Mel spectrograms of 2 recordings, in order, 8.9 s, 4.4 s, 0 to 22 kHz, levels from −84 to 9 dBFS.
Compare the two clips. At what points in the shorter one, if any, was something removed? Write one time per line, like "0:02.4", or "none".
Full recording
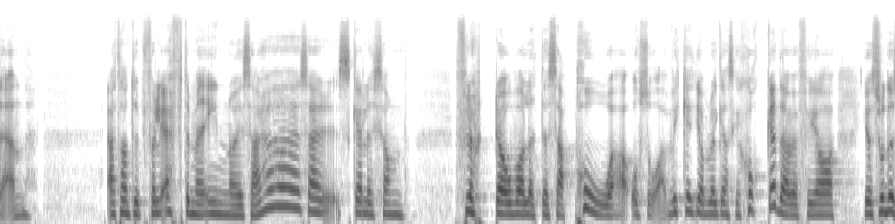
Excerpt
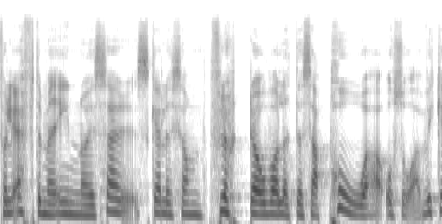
0:01.0
0:02.1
